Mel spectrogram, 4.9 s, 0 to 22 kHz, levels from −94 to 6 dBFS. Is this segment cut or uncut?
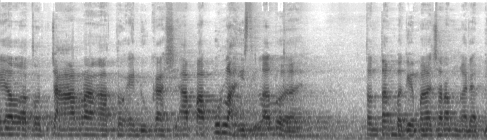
uncut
